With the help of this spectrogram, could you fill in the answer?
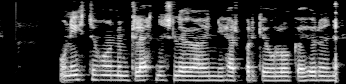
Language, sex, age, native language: Icelandic, other, 13, Icelandic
